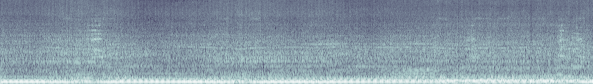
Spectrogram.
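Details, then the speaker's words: Big-turbo Hyundai Genesis Coupe back running after sitting in the garage: deep steady idle with even low rumble and no misses, knocks or rattles; healthy normal idle. "Yep. She sounded real healthy, sounded real good."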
